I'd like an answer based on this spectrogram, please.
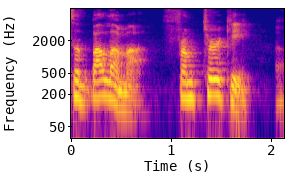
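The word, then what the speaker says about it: bağlama: It's a Balma from Turkey. Okay. Okay. It's spelled with a G, but I think the G is silent if if I remember my Turkish pronunciation.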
